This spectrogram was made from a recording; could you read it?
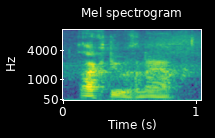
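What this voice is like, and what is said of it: Put-on Southern accent. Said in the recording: “Southern accent.”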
